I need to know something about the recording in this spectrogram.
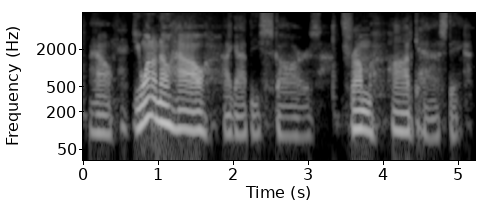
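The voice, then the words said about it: Joker impression, pretty good. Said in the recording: “Give me your Joker voice. ... Oh, that's pretty good.”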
